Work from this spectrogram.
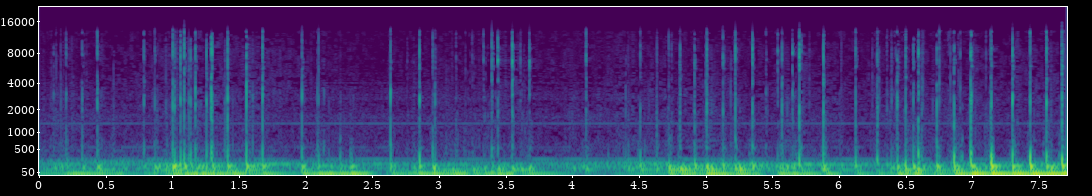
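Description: Long purple nails on faux leather gloves scratch and tap the round, hollow, silver metal mesh grille of a studio microphone. Rapid, irregular clicks and scrapes crackle with a bright edge over a heavy, throbbing low rumble, with a faint steady tone running underneath throughout.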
